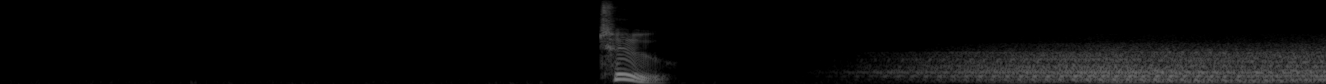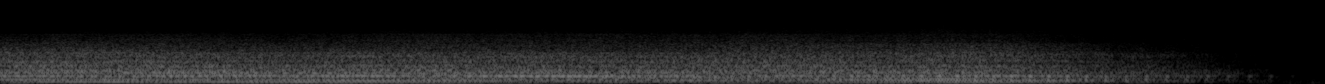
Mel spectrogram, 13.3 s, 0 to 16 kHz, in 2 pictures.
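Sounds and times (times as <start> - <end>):
speech: 3.0 - 3.4
bus engine humming and rumbling: 4.3 - 12.9.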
